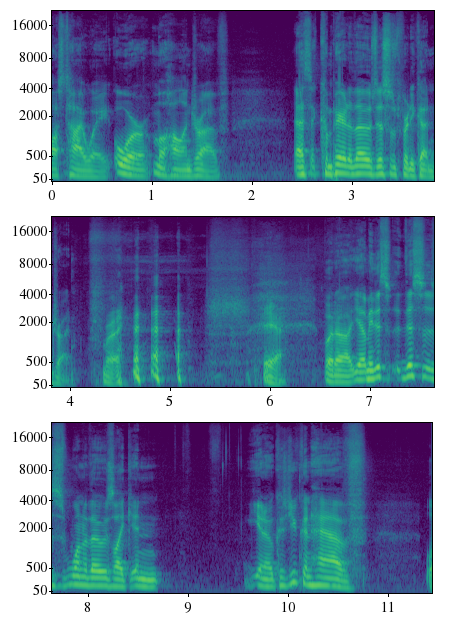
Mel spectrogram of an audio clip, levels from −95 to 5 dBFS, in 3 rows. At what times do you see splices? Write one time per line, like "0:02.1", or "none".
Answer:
none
